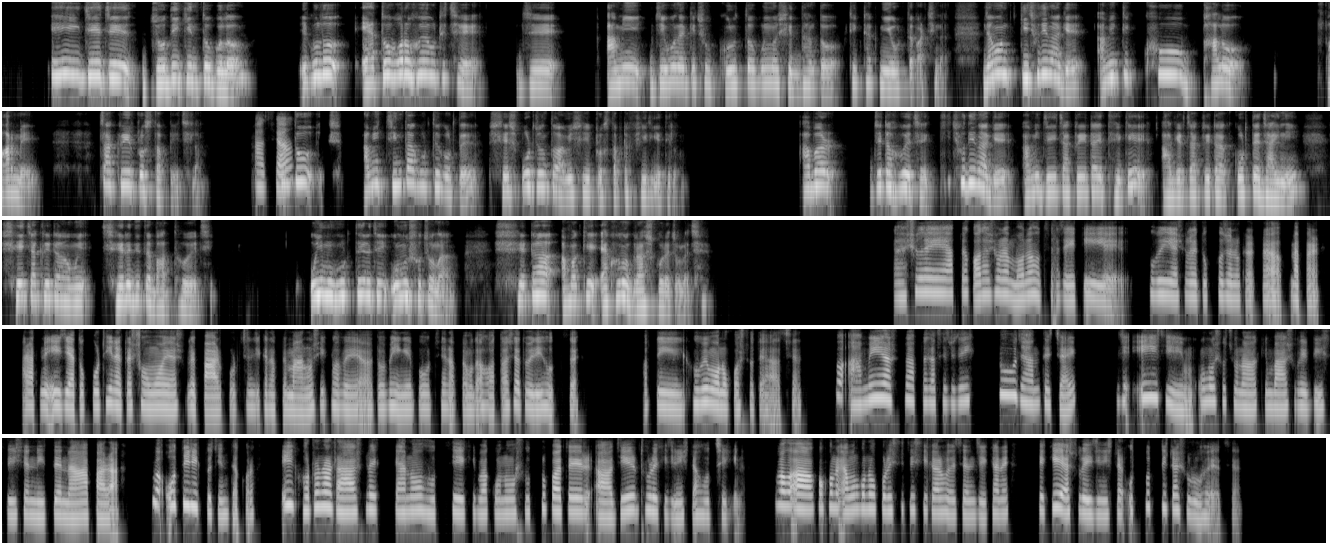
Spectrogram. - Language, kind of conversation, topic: Bengali, advice, আমি কীভাবে ভবিষ্যতে অনুশোচনা কমিয়ে বড় সিদ্ধান্ত নেওয়ার প্রস্তুতি নেব?
- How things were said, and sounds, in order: none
